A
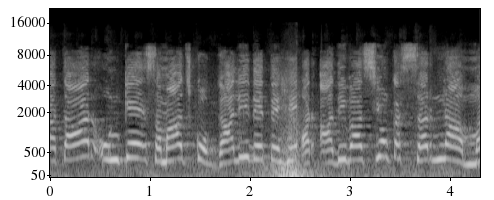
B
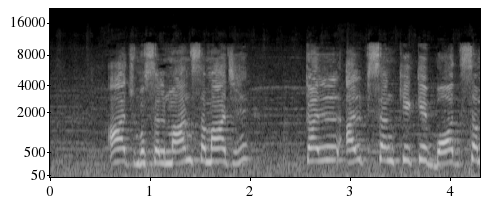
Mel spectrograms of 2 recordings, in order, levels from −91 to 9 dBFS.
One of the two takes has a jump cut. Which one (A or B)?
A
